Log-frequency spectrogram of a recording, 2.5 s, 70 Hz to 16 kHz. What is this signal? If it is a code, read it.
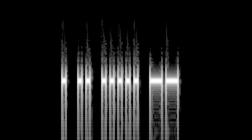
Morse code, heard as a keyed tone, about 30 wpm, 700 Hz. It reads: EI5M
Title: DXCC-100 Call Signs - 4 Characters - 30wpm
